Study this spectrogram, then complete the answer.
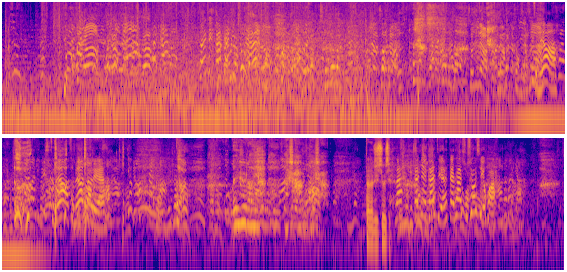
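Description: Several young men and women shout urgently nearby.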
